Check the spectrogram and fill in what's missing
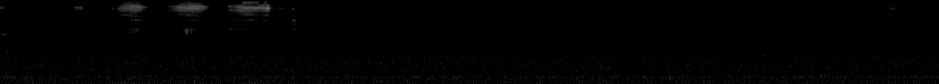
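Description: Marker or chalk being erased from a classroom board: three short rubbing strokes near the start, then near-silence with faint room hiss.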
